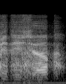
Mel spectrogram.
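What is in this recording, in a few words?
Speech Sound Russian Common AWACS Numbers; 50; DCS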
